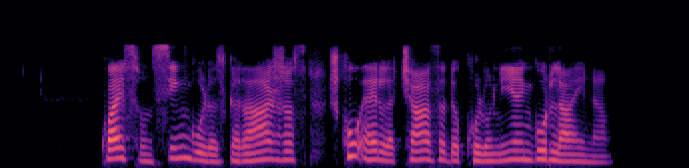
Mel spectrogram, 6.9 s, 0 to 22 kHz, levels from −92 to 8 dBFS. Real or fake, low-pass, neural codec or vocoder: fake; 7.2 kHz; codec, 16 kHz, 2 kbps, X-Codec, HuBERT features, trained on balanced general audio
